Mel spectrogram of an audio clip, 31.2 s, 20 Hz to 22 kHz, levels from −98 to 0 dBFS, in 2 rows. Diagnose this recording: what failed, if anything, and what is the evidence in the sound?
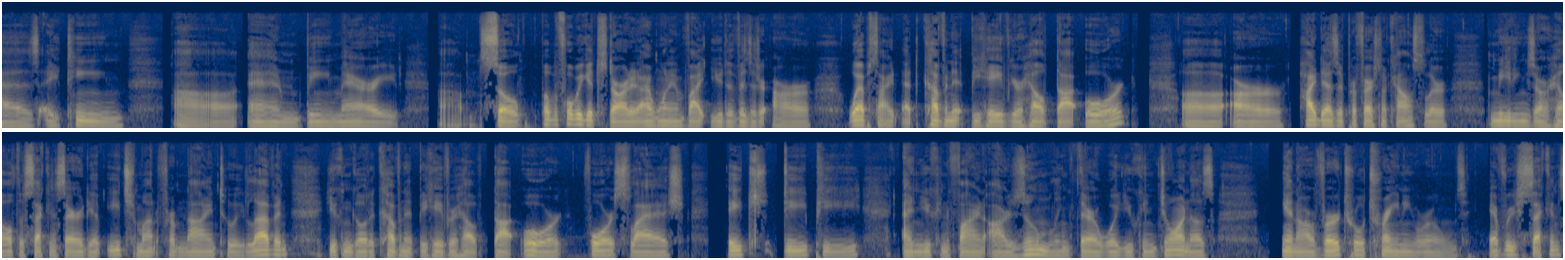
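Nothing in this speech recording points to a failure at any stage of the chain. No event in the sound calls for a diagnosis.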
